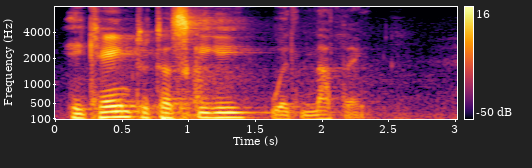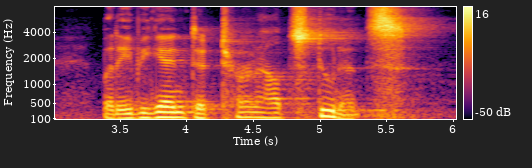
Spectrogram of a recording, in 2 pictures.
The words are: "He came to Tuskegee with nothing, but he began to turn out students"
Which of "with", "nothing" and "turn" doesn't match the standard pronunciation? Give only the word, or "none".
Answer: none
